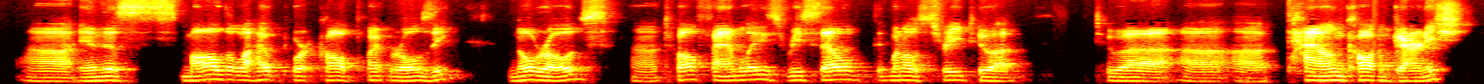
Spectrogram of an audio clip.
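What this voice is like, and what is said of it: Newfoundland accent. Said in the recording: “you could probably pick up an accent here ... I'm a new from Newfoundland”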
